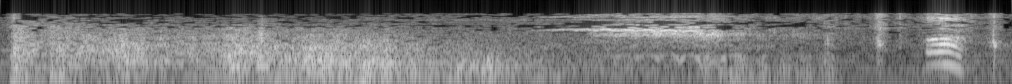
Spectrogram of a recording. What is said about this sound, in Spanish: ¿Qué pasa ahora? ¡Rápido! ¡Los caballos escapan! ¡Se van los caballos!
